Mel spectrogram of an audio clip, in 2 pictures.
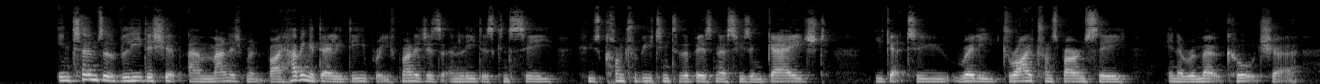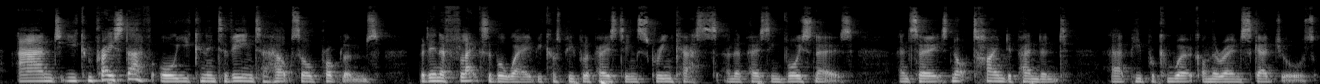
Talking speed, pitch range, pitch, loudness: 170 wpm, 130-145 Hz, 135 Hz, -23 LUFS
